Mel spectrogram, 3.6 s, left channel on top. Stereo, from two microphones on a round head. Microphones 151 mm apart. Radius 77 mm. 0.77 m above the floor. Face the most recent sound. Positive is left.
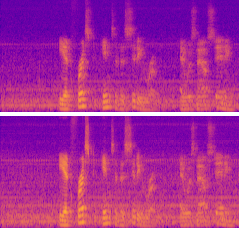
turn(degrees=-25)  # may be behind; listen again after turning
